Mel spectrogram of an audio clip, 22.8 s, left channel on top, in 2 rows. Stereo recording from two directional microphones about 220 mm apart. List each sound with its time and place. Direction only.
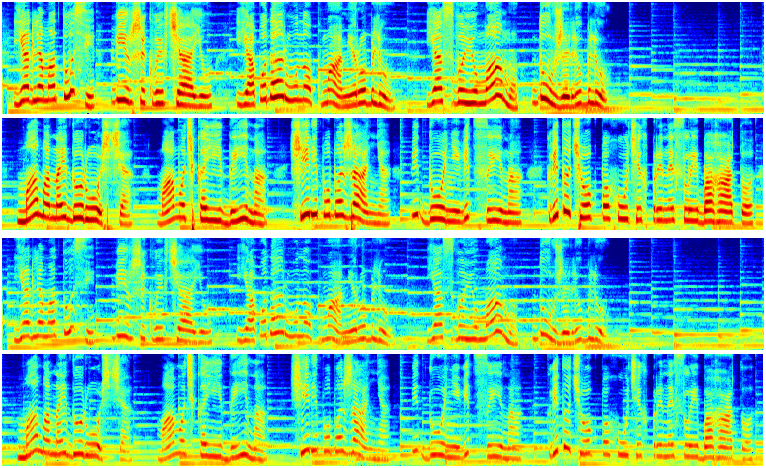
0.2 s speech: 20° left (ahead or behind)
11.8 s speech: 20° left (ahead or behind)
